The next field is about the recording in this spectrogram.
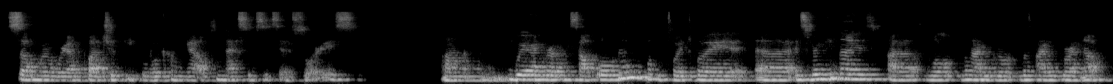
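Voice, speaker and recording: A woman's voice: mid-range voice, mellow. Young New woman presenting, distant, roomy. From New Zealand. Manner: earnest, halting with fillers. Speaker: intern presenter. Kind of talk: conference presentation. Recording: roomy hall, distant mic.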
